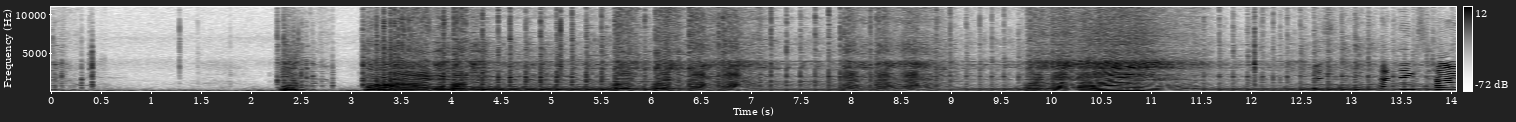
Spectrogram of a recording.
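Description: A small Echo 194T top-handle chainsaw pulls over and fires, then idles and revs up and down in rising and falling waves as it warms up outdoors beside a brush pile, loud and close with a voice talking.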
